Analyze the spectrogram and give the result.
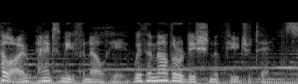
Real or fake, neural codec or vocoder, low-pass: real; none; 7.2 kHz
